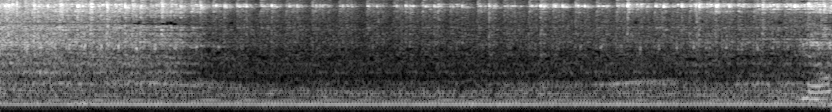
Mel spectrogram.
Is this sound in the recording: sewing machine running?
yes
